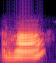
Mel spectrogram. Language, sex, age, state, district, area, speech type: Maithili, female, 18-30, Bihar, Darbhanga, rural, conversation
